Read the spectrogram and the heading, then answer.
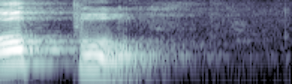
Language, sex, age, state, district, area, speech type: Kannada, female, 30-45, Karnataka, Kolar, urban, read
